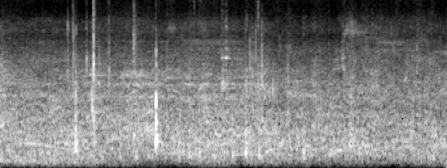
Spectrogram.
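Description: Horse landing after a fence and cantering on a sand arena: a few sharp knocks from its hooves, the loudest about one and a half seconds in, over a background murmur of spectators' voices.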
